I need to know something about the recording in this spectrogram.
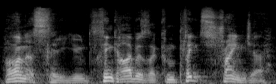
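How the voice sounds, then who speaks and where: An actor with an English accent playing an aggrieved working-class husband in a radio drama, eager for money. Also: male voice, fairly low pitch, expressive, normal speed, slightly rough. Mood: indignant. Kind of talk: BBC radio drama acting.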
